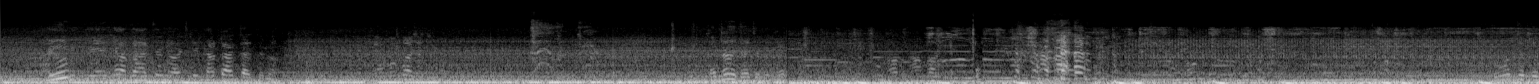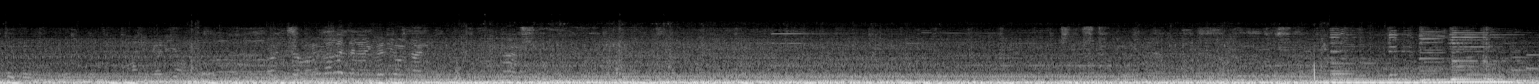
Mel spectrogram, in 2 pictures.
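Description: Steady low rumble of a vehicle's engine and tyres heard from inside the cabin while driving an unpaved gravel road, with voices and some music over it.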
